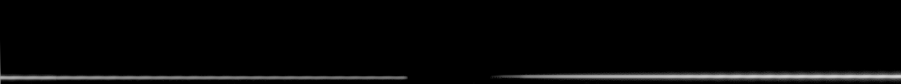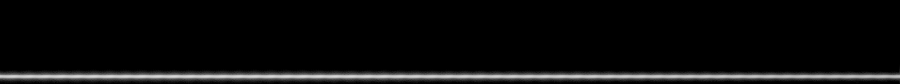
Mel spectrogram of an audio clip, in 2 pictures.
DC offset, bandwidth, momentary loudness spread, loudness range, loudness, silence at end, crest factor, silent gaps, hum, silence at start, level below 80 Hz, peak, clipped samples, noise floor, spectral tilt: under 0.1%; 0.5 kHz; 16 LU; 15 LU; -16 LUFS; 0 s; 8 dB; none; none; 0 s; -86 dBFS; -8 dBFS; under 0.1%; -76 dBFS; -12.5 dB/octave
